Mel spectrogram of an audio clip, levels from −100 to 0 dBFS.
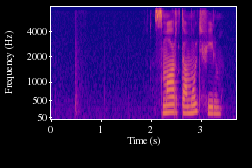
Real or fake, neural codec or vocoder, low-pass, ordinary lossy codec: real; none; 7.2 kHz; none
